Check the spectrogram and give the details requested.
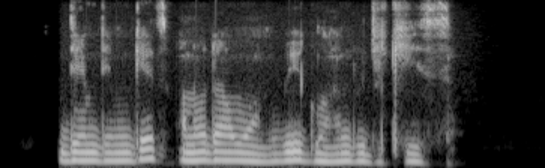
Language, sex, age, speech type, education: Nigerian Pidgin, female, 30-45, spontaneous, tertiary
